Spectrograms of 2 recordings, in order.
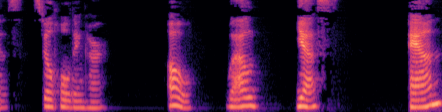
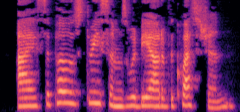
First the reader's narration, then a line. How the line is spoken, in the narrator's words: she asks, her tone as innocent as possible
